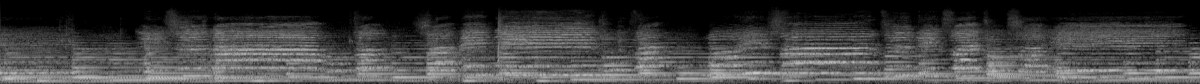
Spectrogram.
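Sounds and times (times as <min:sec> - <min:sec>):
children's choir singing a hymn: 0:00.0 - 0:12.0.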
